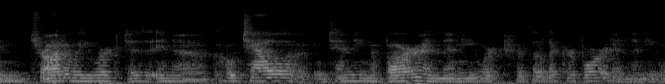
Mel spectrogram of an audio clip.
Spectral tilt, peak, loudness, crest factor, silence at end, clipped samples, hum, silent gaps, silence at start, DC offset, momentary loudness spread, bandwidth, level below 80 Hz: -6 dB/octave; -16 dBFS; -38 LUFS; 22 dB; 0 s; under 0.1%; none; none; 0 s; under 0.1%; 9 LU; 17 kHz; -54 dBFS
